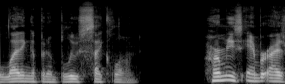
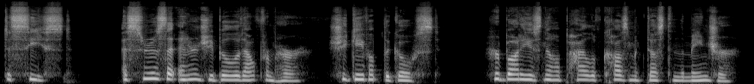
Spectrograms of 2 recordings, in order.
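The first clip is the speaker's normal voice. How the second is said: solemn Fluttershy; 7 semitones higher than usual. Acted. Fluttershy tells Harmony the Capricorn died, solemn. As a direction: report the death in a higher, restrained voice.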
